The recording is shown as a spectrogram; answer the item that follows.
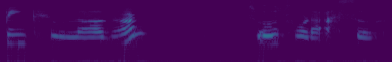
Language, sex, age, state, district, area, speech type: Kashmiri, female, 30-45, Jammu and Kashmir, Bandipora, rural, spontaneous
